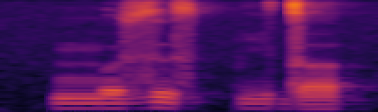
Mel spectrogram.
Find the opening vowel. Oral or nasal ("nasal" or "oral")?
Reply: oral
